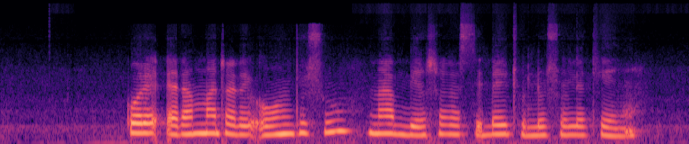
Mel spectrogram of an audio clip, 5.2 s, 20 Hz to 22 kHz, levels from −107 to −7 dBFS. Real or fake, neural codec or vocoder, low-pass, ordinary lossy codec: fake; autoencoder, 48 kHz, 32 numbers a frame, DAC-VAE, trained on Japanese speech; 19.8 kHz; Opus, 16 kbps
